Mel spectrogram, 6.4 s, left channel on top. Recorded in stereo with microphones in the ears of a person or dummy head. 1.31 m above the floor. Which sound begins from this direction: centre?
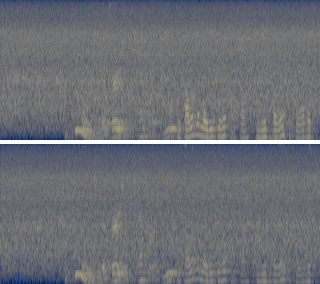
A man speaking, at 1.3 s.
